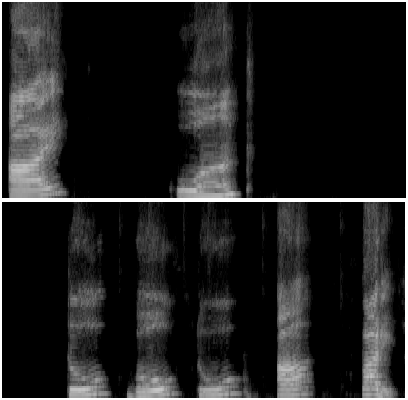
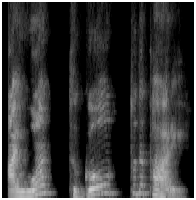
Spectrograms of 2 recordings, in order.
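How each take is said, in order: First: Every word stressed the same, slow and choppy; wrong way: hit each word evenly; flat even stress. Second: "go" stressed, the little words reduced. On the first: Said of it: "No, it's no good. It's horrible and it's wrong". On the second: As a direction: let "go" rise and the rest fall away. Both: Shown as a demonstration.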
